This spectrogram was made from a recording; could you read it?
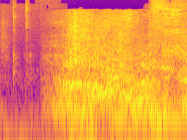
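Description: A lion roar sound effect bursts in after a brief quiet lead-in, loud, a deep rough growl that swells and holds steady for over a second.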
